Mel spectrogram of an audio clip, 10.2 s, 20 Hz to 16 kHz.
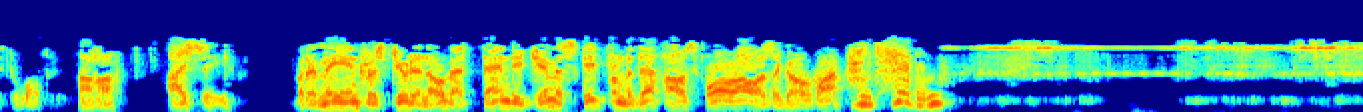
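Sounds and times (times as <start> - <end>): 
speech: 0.2 - 7.8
telephone bell ringing: 6.9 - 10.2.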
